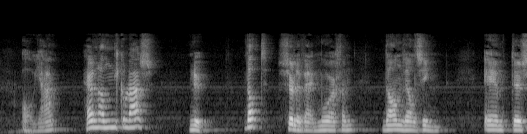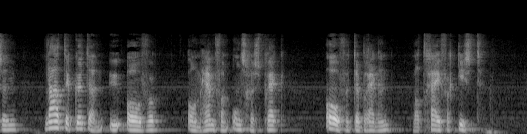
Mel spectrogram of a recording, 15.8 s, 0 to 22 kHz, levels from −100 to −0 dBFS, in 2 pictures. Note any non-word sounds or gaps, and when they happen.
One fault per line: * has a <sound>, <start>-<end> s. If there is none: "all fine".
all fine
